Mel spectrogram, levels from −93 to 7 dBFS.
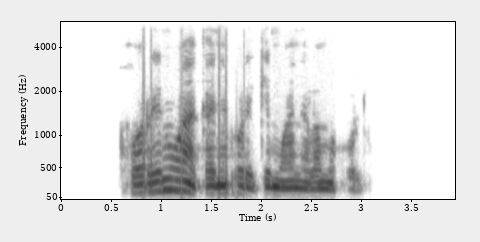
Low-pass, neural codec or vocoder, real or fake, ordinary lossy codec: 5.4 kHz; none; real; Opus, 24 kbps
